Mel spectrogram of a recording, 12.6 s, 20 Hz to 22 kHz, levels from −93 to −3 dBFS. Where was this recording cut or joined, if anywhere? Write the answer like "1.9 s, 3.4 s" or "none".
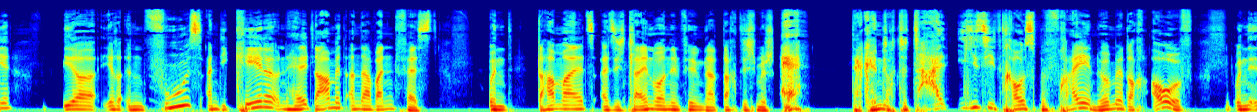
3.1 s, 6.3 s, 7.0 s, 7.7 s, 8.8 s, 10.0 s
